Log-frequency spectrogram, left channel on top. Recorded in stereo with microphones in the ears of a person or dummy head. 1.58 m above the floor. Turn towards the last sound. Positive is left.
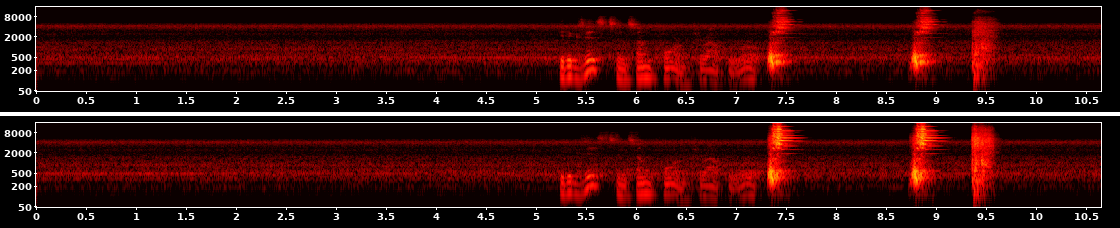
turn(degrees=-60)  # may be behind; listen again after turning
